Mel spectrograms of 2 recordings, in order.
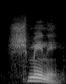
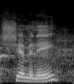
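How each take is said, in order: First: No vowel is sounded between 'sh' and 'm'. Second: A vowel is sounded between 'sh' and 'm'. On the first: The speaker calls it right. "It's Shmini. ... The E is silent" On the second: The speaker calls it wrong. "It's not Shiminy"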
